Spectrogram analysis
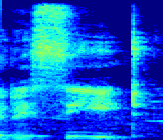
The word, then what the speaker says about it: receipt: ध्यान से देखें आप इसको, तो यहाँ पी का प्रोनाउंस नहीं होगा, पी की आवाज़ नहीं आएगी। इसको हम पढ़ेंगे रिसीट।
